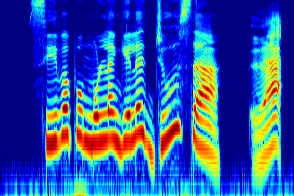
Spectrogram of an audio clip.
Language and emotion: Tamil, disgusted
